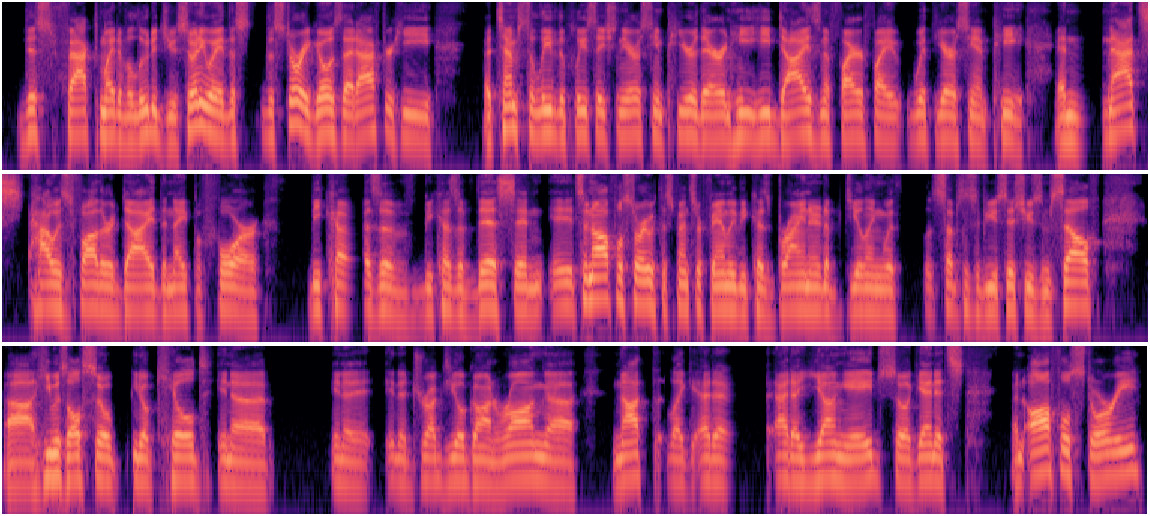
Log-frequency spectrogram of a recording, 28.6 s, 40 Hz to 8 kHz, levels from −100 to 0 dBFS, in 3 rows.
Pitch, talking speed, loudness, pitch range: 120 Hz, 210 wpm, -26 LUFS, 110-125 Hz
